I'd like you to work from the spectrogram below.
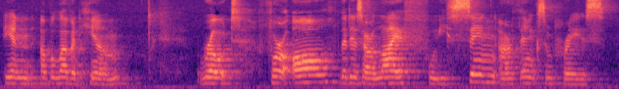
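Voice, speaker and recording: A woman leads a church service as its minister, reading in a slow, measured way. Her voice has an ordinary middle pitch, and the sound is roomy and echoing.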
